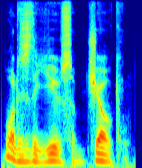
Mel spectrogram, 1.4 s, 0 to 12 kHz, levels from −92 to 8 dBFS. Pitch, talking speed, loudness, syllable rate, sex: 95 Hz, 250 wpm, -17 LUFS, 6.5 syllables/s, male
